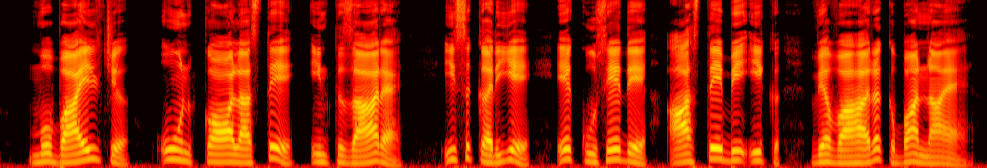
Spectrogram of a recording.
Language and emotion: Dogri, neutral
